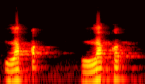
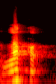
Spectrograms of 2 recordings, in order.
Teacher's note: karena ini qalqalah kubro, maka pantulannya itu besar. Laq jelas, pantulannya itu jelas atau besar.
